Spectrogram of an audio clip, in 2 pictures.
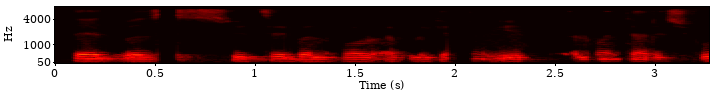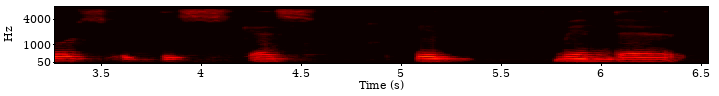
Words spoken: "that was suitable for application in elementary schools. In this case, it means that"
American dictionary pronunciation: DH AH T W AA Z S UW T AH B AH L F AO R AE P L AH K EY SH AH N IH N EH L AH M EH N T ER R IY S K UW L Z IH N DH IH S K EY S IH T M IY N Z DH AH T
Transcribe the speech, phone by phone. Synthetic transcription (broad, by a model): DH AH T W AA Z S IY S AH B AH L F AO R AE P L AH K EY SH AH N IH N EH L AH M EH N T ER R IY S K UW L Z IH N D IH S K EY S IH T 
